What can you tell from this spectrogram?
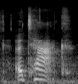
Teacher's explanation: attack has two syllables attack and the syllable that we stress is the second one we don't say attack we say attack attack and that stress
